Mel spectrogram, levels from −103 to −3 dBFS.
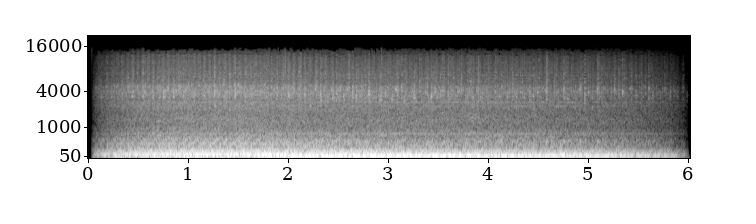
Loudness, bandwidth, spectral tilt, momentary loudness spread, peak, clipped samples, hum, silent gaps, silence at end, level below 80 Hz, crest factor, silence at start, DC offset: -13 LUFS; 10.5 kHz; -7 dB/octave; 12 LU; 0 dBFS; 0.2%; none; none; 0.15 s; -12 dBFS; 10 dB; 0.1 s; under 0.1%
